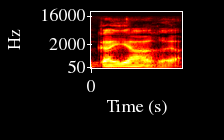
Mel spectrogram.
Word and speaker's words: Gayare: Nee, also Gayare einfach. Es ist ein indischer Name und den haben wir eingedeutscht.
